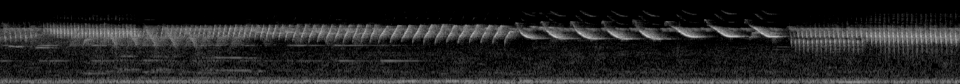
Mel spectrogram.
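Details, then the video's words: Fighting canary song used as training material: a dense, high, buzzy trill that quickens into rapid repeated notes, then loud down-slurred whistled notes about twice a second, ending in another harsh buzzing trill. "KENARI. Masteran burung Kenari Petarung"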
